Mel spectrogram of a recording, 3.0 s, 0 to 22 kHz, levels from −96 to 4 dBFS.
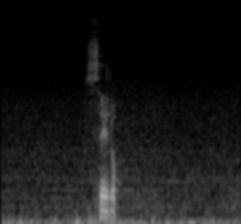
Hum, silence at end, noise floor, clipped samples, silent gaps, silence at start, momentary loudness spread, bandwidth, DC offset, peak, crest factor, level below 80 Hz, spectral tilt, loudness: none; 0 s; -57 dBFS; under 0.1%; none; 0.05 s; 27 LU; 11 kHz; under 0.1%; -20 dBFS; 22 dB; -54 dBFS; -7 dB/octave; -36 LUFS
